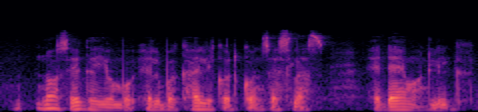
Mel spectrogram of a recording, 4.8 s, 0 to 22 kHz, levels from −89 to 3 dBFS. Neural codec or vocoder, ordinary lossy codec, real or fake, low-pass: none; none; real; 7.2 kHz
